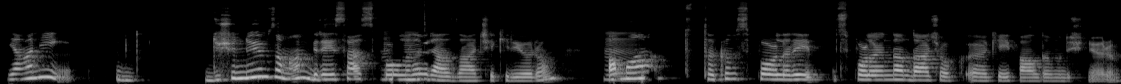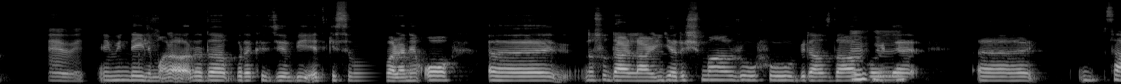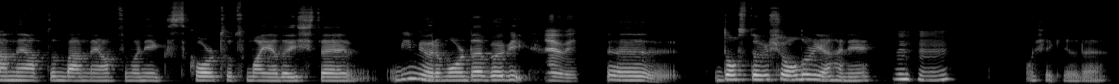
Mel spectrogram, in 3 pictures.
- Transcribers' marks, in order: tapping; other background noise; distorted speech
- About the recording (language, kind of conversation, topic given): Turkish, unstructured, Spor yapmanın sosyal hayatın üzerindeki etkileri nelerdir?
